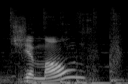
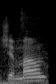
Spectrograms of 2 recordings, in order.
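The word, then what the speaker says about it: Djimon: when our homie uh jimon I think the D is silent jamone Titus is his name in the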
